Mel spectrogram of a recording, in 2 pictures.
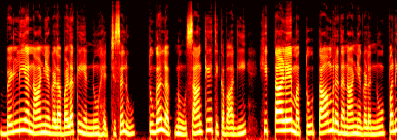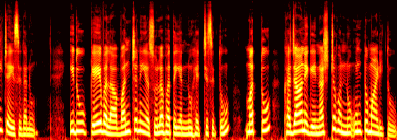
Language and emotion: Kannada, neutral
